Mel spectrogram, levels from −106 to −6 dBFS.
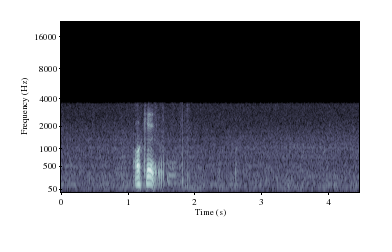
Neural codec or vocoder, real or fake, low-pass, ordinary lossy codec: vocoder, 22.05 kHz, 80 mel bands, WaveNeXt; fake; 3.6 kHz; none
